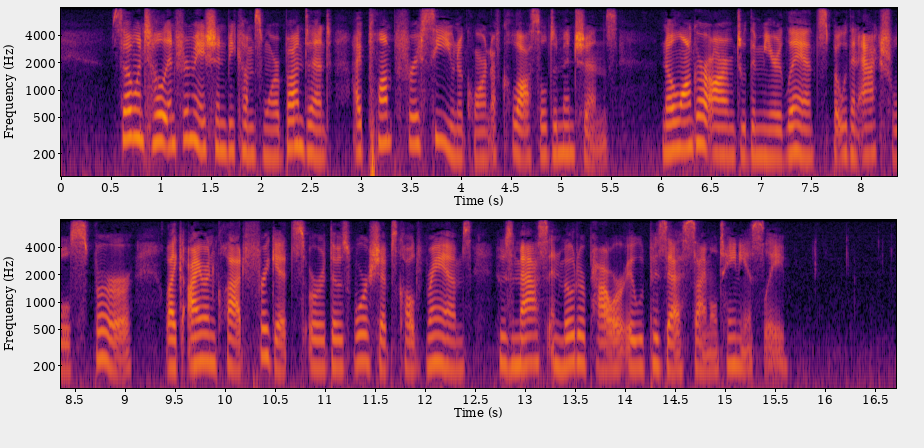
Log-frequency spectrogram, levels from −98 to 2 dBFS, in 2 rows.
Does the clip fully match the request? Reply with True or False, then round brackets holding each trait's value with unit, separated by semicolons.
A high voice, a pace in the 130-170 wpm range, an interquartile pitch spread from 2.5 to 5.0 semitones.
True (200 Hz; 160 wpm; 2.8 semitones)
